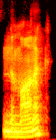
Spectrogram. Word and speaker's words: mnemonic: nice mnemonic a mnemonic it's a silent m so it's pronounced mnemonic and a mnemonic is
